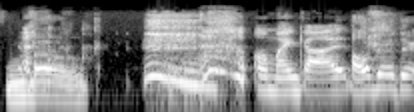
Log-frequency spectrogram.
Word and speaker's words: Moog: this so at this time she met robert moog um it is pronounced i think people get mad if you say moog so i learned that i mean on the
